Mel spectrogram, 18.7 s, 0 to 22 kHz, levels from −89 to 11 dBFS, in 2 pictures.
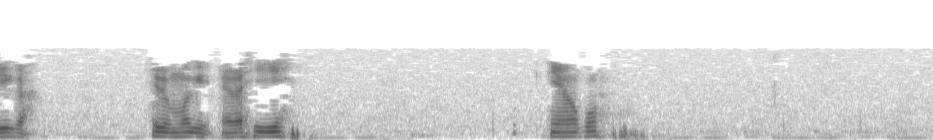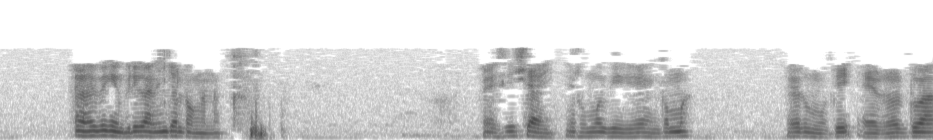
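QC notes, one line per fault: Throughout, transcoding between lossy codecs: nothing above 5.3 kHz, with smeared, swirling low-rate artefacts under a second layer of coding grit. The dull ceiling points to a very low-bitrate MP3 pass, likely re-encoded to WMA at a higher rate that cannot restore it.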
